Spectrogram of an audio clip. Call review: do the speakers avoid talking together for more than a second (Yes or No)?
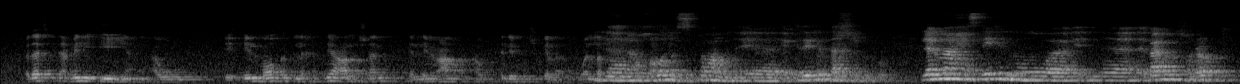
No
